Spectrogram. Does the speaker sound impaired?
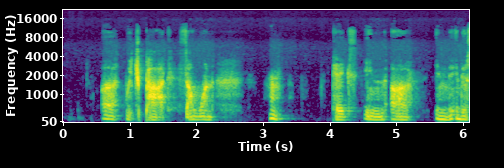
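Yes: stuttering; cause unknown, only one in family who stutters, german mother tongue, born in austria; possibly part of why hard to be listened to at university; here repeated words, prolonged sounds.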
